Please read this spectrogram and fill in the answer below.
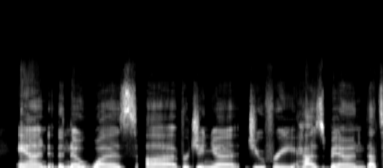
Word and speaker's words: Giuffre: And the note was Virginia Giuffre has been, that's how you pronounce it.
